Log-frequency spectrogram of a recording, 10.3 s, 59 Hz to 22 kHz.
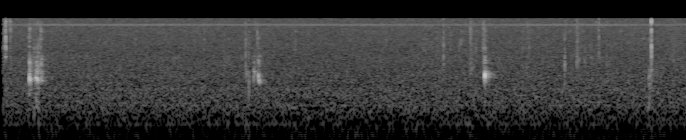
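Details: Hiccups in a 3-month-old baby: soft, brief, sharp hiccups, about four in ten seconds, over faint room hiss.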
